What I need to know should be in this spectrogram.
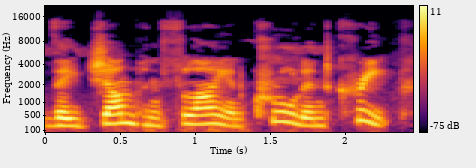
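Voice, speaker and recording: A woman's voice: a little high, slow, fairly bright tone. A woman, a teacher, reading a children's storybook aloud expressively to young children.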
